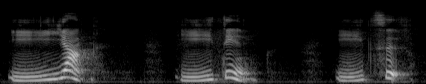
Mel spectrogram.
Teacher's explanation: When 一 is followed by a 4th tone, it changes to the 2nd tone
